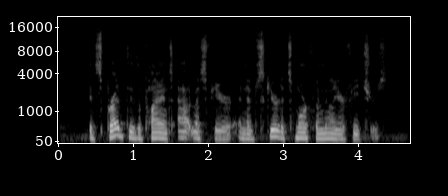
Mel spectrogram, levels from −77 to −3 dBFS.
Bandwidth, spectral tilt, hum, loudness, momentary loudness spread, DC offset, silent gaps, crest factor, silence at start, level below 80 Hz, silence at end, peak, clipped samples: 15 kHz; -7 dB/octave; none; -38 LUFS; 10 LU; under 0.1%; none; 20 dB; 0.4 s; -68 dBFS; 0.35 s; -16 dBFS; under 0.1%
